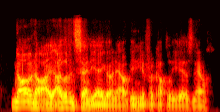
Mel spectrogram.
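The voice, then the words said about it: Mixed South African, Antipodean, English-sounding accent. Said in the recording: “I hear an English accent over there ... originally from South Africa, but I grew up between New Zealand and Australia. So it's kind of like a weird mixed accent ... I get English like all the time, even from English people”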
